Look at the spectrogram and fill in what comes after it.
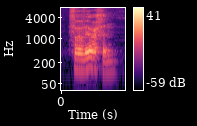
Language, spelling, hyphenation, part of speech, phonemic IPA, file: Dutch, verwurgen, ver‧wur‧gen, verb, /vərˈʋʏr.ɣə(n)/, Nl-verwurgen.ogg
- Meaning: to kill by strangling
